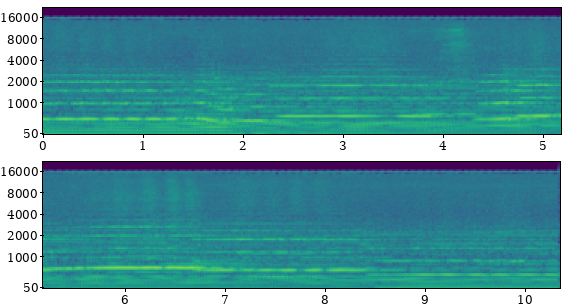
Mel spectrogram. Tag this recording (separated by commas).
Music, playing flute, Flute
